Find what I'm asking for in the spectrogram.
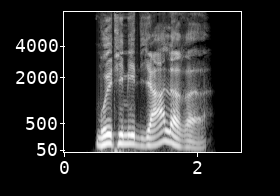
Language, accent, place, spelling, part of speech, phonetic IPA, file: German, Germany, Berlin, multimedialere, adjective, [mʊltiˈmedi̯aːləʁə], De-multimedialere.ogg
- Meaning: inflection of multimedial: 1. strong/mixed nominative/accusative feminine singular comparative degree 2. strong nominative/accusative plural comparative degree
